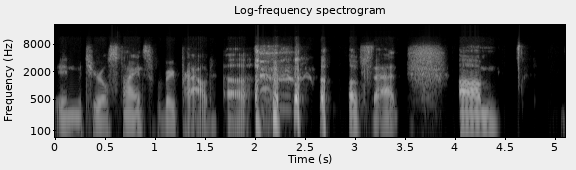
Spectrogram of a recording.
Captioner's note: laughing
